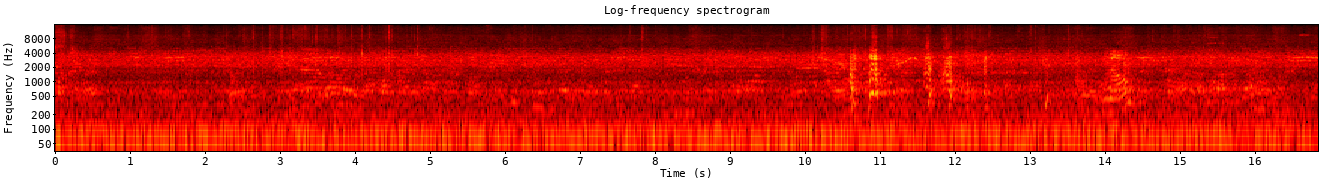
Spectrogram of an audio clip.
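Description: Restaurant background: faint voices and a steady low rumble, with a few short sharp clicks or crackles about eleven and twelve seconds in.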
